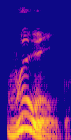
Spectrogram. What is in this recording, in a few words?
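"ruled", English, British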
